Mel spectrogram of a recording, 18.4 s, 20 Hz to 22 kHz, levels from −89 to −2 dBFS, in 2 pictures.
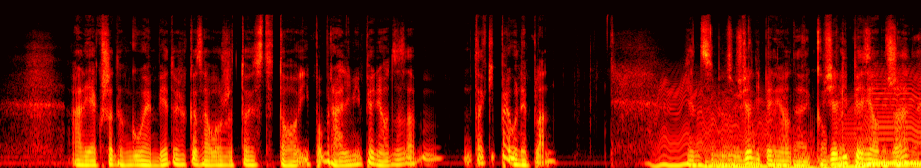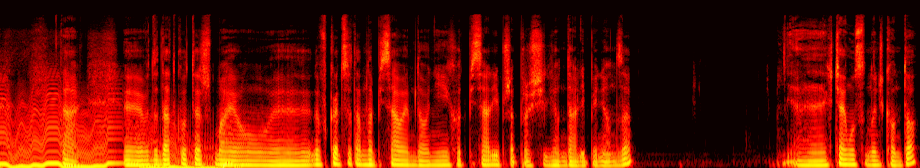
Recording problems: background music; loud; until 12 s; 2 dB below the speech

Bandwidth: 15 kHz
